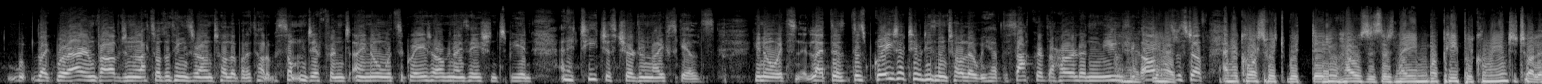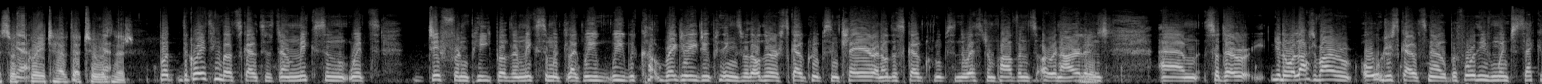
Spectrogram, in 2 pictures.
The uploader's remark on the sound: As recorded live 29th July 2023 and broadcast from the Stand at Tulla GAA pitch as part of Tulla Music Festival.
